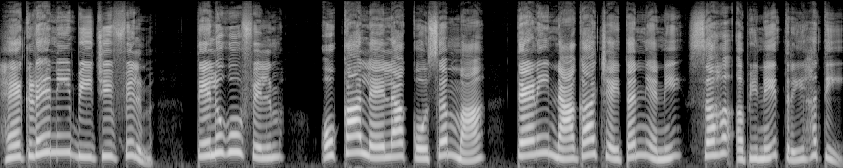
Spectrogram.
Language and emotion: Gujarati, neutral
